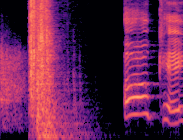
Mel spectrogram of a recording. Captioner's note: door closes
